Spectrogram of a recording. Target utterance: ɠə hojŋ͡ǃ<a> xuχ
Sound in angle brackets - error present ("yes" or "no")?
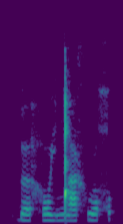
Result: no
